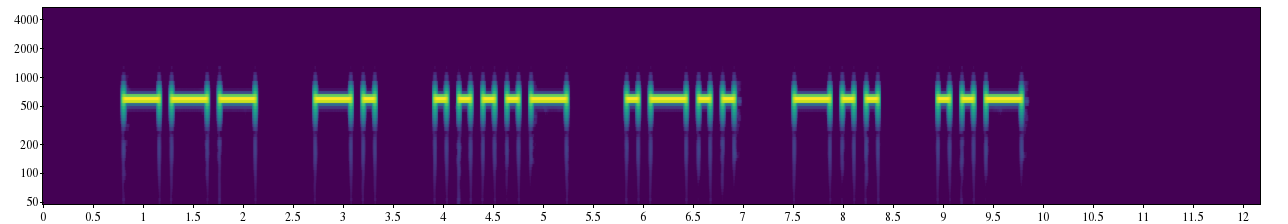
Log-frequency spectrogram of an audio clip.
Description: Morse code, heard as a keyed tone, about 10 wpm, spaced as for 8 wpm, 600 Hz. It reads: ON4LDU
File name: Callsigns-10-8wpm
